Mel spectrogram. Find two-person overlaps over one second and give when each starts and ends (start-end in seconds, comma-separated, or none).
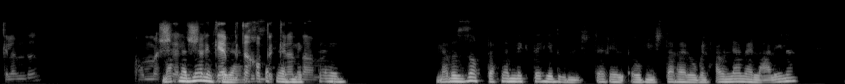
1.6-3.3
